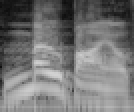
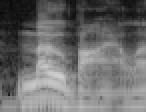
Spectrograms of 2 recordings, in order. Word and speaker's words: mobile: me say it, because I say mobile, as I said, but Americans, they like to say mobile when referring to things that move or to the phone itself.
